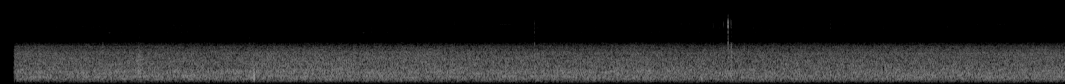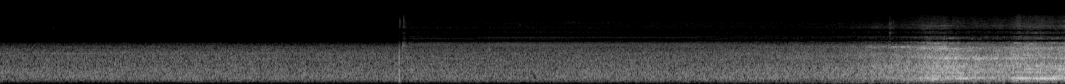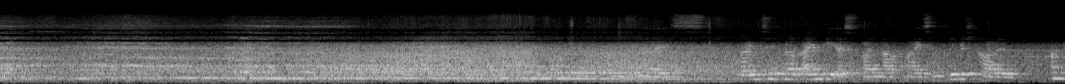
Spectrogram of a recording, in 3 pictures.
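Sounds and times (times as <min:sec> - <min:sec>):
station noise: 0:00.2 - 0:31.9
train pulling in humming: 0:00.2 - 0:31.9
high wheel squeal: 0:17.5 - 0:27.5.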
